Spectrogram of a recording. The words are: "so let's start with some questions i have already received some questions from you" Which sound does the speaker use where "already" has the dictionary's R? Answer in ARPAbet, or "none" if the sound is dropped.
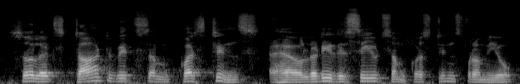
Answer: R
